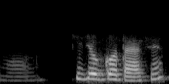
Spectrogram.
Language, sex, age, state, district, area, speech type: Bengali, female, 30-45, West Bengal, Purulia, rural, conversation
